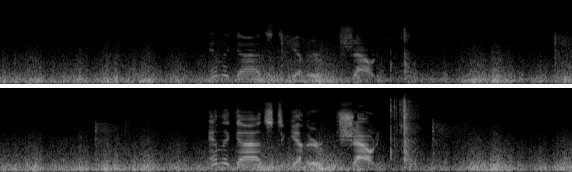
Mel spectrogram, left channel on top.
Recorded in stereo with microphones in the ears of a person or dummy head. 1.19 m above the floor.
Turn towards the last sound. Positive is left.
turn(degrees=-65)  # may be behind; listen again after turning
